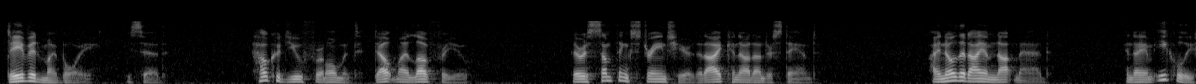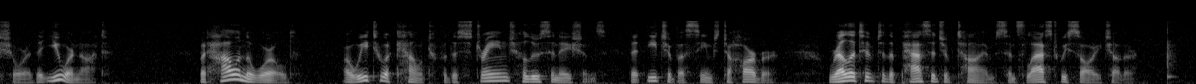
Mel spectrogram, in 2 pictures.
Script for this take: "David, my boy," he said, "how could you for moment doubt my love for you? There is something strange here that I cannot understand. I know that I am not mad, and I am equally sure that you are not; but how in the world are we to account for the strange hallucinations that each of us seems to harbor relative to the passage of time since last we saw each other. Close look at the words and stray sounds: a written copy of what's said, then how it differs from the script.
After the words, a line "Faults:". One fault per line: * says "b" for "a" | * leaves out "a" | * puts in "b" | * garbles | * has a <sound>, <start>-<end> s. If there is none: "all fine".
"David, my boy," he said, "how could you for moment doubt my love for you? There is something strange here that I cannot understand. I know that I am not mad, and I am equally sure that you are not; but how in the world are we to account for the strange hallucinations that each of us seems to harbor relative to the passage of time since last we saw each other.
Faults:
* has a thud, 23.6-23.8 s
